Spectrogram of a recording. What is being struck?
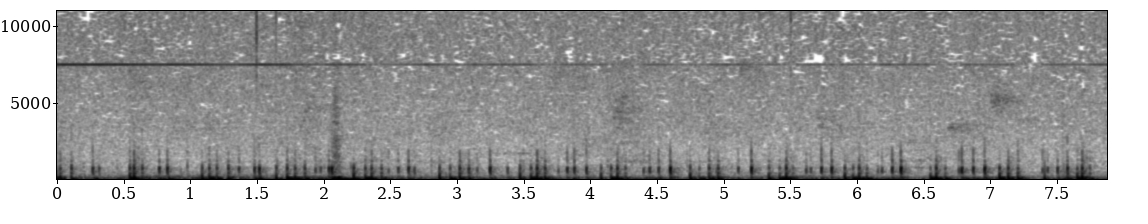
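Vinyl mannequin head.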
